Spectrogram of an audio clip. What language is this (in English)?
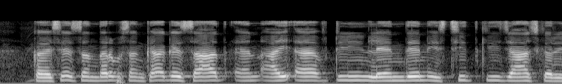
Hindi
